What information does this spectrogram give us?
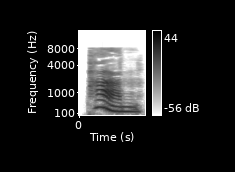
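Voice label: "pan", British English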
